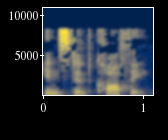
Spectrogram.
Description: /ˌɪnstənt ˈkɒfi(英国英語)/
